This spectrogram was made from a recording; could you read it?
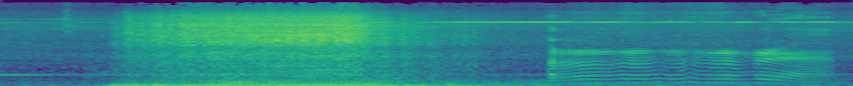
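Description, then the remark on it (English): A heavy dump truck engine at a road paving site roars and revs loudly, then settles into a steady, whining mechanical drone with a hydraulic-sounding hum as the emptied truck lowers its bucket. “Is this truck empty now?”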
